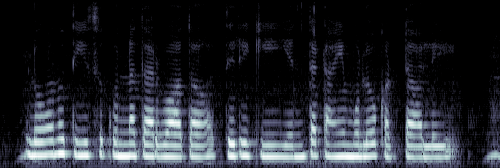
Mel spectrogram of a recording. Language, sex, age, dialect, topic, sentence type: Telugu, female, 18-24, Southern, banking, question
